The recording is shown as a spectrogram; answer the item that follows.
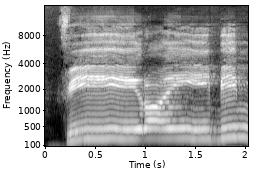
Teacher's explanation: didengungkan di situ, tanwin bertemu mim, idgham bi gunnah.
